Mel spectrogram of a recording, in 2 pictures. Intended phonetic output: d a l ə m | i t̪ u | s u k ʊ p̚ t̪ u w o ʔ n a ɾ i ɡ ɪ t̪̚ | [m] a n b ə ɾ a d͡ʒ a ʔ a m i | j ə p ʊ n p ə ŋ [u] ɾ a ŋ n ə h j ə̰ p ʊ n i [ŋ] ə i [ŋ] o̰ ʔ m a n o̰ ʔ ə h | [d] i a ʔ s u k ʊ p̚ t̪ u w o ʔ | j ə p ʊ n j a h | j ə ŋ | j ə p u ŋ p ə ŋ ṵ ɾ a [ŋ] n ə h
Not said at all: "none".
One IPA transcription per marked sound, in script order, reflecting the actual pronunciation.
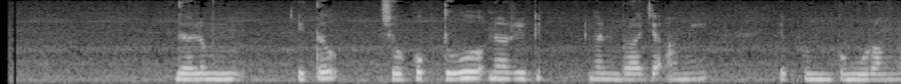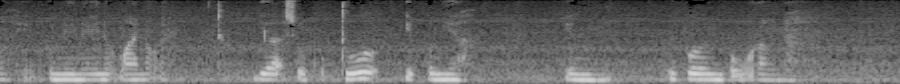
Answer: ŋ, u, n, n, d, ŋ

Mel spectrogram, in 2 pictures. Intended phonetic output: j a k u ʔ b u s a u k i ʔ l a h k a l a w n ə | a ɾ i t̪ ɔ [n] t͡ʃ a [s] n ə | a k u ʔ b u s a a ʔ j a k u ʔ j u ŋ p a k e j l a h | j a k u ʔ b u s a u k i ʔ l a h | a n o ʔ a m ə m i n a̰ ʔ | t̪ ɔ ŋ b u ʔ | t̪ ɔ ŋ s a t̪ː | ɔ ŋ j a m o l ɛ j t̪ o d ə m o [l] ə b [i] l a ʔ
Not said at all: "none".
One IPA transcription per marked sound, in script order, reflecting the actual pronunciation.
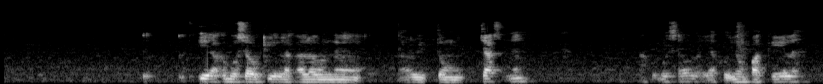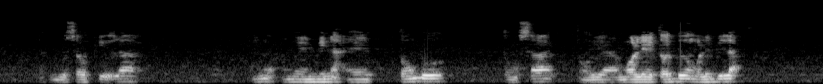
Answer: ŋ, s, l, i

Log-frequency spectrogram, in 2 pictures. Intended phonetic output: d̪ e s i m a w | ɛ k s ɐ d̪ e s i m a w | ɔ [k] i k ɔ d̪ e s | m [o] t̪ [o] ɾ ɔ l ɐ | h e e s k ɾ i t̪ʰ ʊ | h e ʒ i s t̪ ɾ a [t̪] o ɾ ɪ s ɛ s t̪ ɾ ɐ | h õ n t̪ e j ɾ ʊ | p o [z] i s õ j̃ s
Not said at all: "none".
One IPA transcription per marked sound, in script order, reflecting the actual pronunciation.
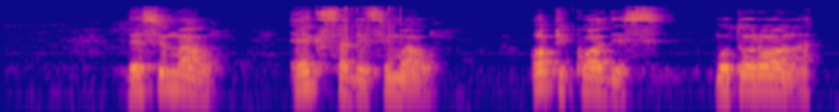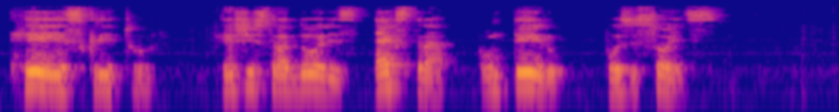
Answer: p, o, o, d̪, z

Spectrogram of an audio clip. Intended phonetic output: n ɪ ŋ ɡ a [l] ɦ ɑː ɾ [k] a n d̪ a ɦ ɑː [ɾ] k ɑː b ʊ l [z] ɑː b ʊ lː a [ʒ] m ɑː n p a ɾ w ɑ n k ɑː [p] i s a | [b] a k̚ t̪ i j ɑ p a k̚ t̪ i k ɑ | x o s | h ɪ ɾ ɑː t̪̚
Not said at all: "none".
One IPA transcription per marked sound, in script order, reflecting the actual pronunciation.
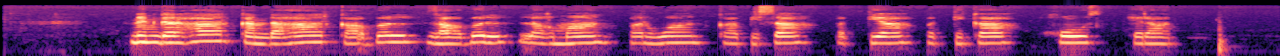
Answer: ɾ, k, ɾ, z, ɣ, p, p

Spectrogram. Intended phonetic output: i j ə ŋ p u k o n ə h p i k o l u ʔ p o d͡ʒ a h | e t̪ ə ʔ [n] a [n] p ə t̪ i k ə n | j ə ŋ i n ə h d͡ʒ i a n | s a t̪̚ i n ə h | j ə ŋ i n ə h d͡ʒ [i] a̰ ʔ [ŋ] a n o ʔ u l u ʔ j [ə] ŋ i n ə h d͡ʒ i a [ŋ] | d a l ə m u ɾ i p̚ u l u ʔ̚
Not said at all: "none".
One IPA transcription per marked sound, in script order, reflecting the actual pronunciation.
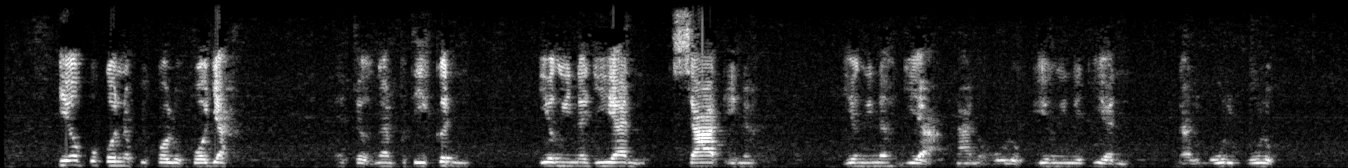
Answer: ŋ, n, i, n, ə, n

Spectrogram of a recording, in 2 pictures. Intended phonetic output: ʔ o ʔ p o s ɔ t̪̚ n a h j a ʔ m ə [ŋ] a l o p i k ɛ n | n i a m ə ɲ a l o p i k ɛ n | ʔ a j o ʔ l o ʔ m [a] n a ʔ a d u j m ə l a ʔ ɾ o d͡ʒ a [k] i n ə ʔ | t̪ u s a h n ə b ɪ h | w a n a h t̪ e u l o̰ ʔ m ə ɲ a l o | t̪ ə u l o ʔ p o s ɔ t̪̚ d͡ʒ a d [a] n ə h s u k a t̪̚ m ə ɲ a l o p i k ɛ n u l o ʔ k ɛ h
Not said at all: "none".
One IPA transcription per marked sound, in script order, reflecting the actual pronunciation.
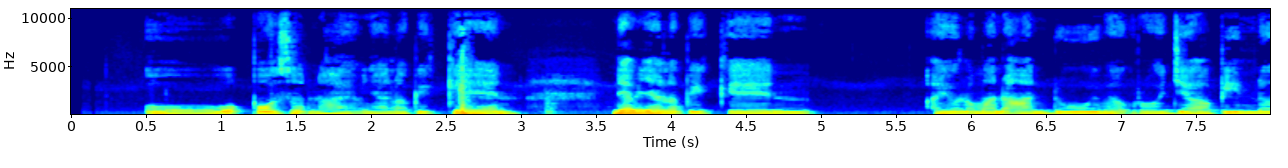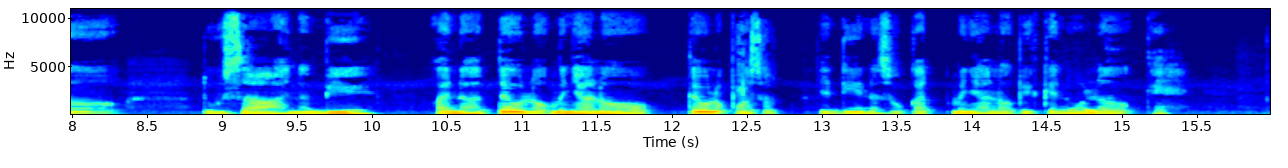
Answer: ɲ, a, p, i

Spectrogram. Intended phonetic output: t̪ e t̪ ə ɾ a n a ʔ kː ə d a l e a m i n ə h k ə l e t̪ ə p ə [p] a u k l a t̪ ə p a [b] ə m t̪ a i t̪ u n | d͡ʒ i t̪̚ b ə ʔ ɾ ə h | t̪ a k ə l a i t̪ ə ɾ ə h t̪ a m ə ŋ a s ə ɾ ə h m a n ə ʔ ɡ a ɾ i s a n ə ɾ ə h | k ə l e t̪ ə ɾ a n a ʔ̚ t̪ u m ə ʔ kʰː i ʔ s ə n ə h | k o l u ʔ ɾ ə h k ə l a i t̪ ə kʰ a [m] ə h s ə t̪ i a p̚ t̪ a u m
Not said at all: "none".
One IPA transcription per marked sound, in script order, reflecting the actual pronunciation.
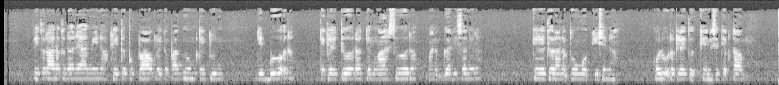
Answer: p, ɡ, n

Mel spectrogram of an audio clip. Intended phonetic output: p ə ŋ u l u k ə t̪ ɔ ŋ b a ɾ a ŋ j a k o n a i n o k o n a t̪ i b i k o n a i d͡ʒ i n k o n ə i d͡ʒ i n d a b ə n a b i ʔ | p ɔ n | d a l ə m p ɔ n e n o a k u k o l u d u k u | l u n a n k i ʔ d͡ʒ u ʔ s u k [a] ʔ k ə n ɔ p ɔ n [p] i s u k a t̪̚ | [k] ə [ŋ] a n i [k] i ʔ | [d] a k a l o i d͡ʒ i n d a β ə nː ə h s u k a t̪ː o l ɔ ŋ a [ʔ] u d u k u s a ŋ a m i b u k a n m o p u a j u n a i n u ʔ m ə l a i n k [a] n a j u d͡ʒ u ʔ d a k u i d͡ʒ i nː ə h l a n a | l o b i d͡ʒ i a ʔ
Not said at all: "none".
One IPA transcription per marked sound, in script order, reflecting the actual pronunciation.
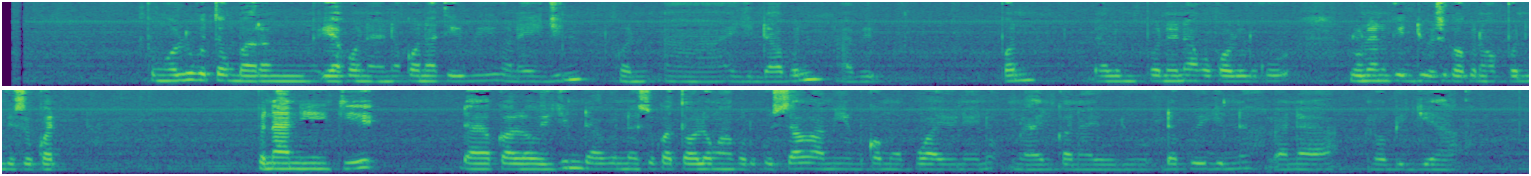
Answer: a, k, p, n, k, d, k, a

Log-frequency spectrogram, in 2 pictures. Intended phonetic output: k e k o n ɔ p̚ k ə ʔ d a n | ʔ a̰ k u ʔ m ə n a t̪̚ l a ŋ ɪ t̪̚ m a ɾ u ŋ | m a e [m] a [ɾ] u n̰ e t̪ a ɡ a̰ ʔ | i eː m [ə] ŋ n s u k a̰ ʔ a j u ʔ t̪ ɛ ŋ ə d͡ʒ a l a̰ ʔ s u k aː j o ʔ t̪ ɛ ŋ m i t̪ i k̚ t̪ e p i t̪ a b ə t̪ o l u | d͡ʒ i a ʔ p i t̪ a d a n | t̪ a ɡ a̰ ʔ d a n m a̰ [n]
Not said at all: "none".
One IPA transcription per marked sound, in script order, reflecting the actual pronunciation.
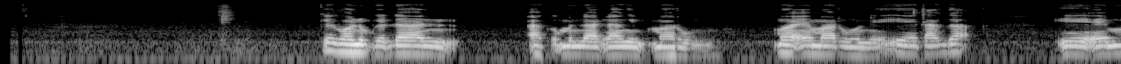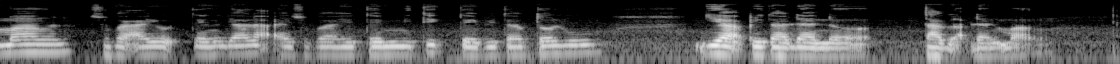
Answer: m, ɾ, a, ŋ

